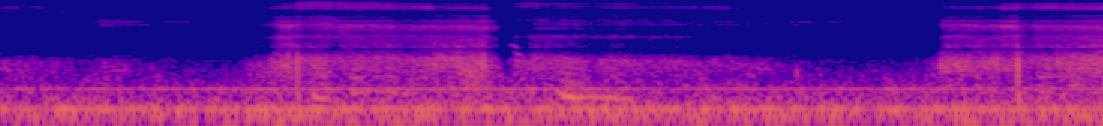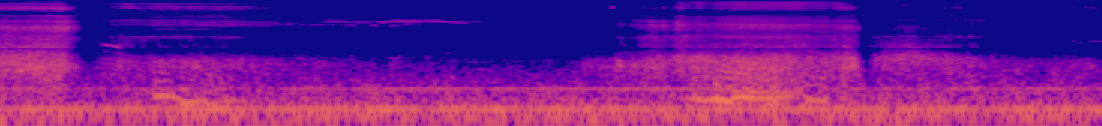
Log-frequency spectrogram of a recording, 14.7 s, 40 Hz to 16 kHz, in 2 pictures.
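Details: Senior fawn pug Maria, a thirteen-year-old female in Japan, filmed in September 2023, breathing with quiet snorts and wheezy rasps that come in four broad bursts roughly every three seconds over a faint background hum.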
